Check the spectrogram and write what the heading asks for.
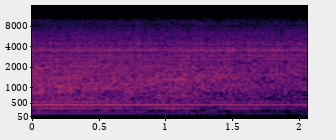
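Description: The last chord of an acoustic guitar ringing out, a few held notes fading slowly to near silence.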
